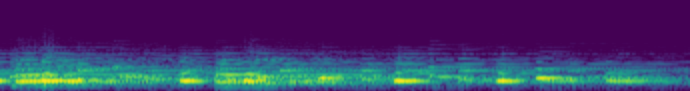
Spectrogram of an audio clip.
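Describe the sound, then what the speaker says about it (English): A six-note pentatonic riff forms an eerie musical theme, the short melodic motif repeating over sustained tones for about five seconds with no voices. "I created a six-note riff off of the pentatonic scale as a motif to show this eerie effect"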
